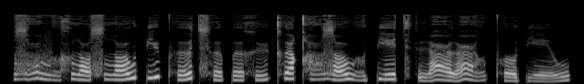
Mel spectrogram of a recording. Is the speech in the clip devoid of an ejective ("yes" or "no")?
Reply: no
